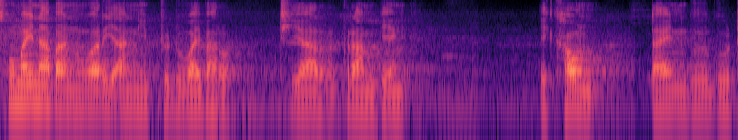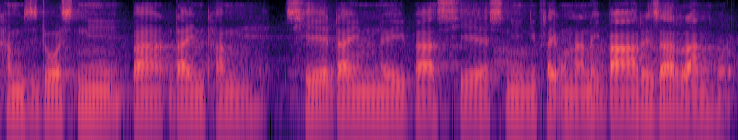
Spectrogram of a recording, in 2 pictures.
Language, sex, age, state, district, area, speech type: Bodo, male, 30-45, Assam, Chirang, urban, read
